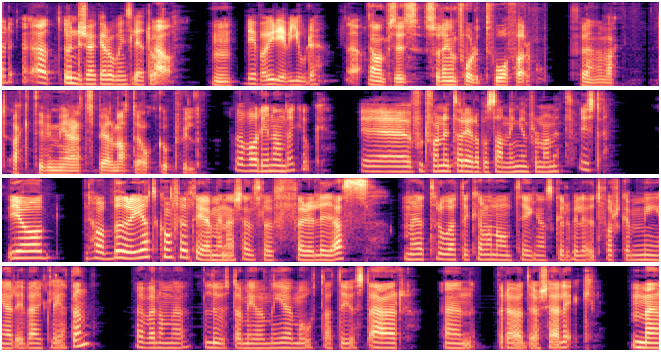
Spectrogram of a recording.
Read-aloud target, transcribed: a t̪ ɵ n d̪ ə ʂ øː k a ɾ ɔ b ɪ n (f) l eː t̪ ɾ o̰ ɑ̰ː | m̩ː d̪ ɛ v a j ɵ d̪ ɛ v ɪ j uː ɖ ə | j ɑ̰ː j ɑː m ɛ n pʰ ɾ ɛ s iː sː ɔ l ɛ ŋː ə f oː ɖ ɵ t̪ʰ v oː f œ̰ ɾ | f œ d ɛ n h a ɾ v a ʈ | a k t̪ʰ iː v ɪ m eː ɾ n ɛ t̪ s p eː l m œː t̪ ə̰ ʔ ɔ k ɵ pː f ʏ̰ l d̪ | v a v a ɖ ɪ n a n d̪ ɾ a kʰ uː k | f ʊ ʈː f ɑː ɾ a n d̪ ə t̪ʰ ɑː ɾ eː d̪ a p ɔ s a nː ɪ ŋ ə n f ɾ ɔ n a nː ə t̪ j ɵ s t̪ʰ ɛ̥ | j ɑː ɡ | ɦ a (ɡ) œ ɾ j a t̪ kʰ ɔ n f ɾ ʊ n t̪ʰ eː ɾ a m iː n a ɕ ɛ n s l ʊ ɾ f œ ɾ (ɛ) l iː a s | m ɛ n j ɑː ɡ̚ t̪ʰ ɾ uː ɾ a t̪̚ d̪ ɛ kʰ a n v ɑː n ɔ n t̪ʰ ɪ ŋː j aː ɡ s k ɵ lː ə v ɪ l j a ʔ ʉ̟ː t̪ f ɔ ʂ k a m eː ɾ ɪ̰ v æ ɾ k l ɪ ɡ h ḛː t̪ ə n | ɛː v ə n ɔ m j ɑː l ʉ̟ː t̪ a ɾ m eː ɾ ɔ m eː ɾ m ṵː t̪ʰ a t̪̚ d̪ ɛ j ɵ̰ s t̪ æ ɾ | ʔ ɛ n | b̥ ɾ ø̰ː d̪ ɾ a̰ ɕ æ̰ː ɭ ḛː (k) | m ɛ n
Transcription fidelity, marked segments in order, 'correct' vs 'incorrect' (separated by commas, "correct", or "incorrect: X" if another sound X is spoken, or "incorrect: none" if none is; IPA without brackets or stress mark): incorrect: s, incorrect: b, correct, correct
